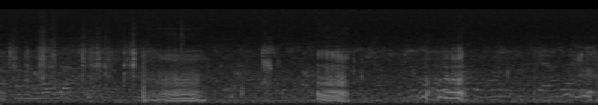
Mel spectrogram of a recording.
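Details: Loud, irregular, pig-like snorting on each breath from an awake cat that is deaf and has neurological and breathing problems; snorting, noisy breathing.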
